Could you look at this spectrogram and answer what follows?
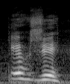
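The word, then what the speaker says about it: Hergé: remi então é GR ele inverteu colocou RG e a pronúncia é RG olha só que espertinho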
